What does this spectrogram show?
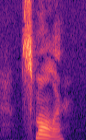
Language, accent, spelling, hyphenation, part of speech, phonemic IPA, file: English, US, smaller, small‧er, adjective / adverb, /ˈsmɔ.lɚ/, En-us-smaller.ogg
- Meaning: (adjective) comparative form of small: more small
